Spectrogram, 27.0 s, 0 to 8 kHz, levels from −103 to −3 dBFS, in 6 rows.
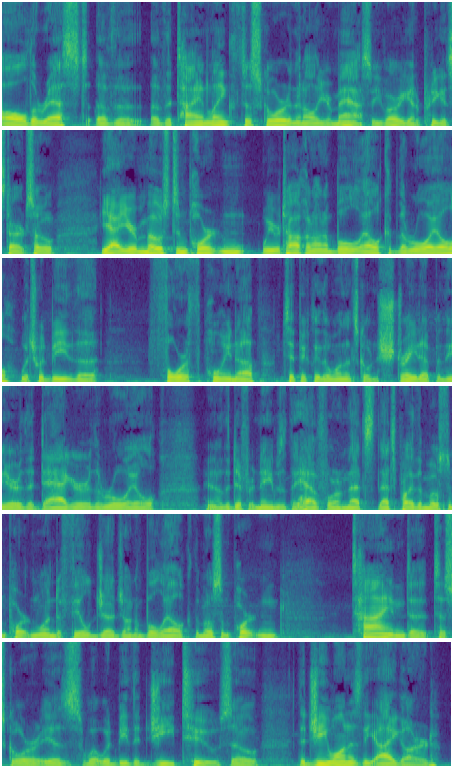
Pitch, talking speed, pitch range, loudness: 95 Hz, 230 wpm, 90-105 Hz, -20 LUFS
